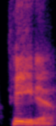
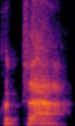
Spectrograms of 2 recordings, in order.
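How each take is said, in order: First: The name sounds like the English word Peter. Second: The name is said with a p-t cluster, 'p-tah'. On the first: The speaker calls it right. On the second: The speaker calls it wrong.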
